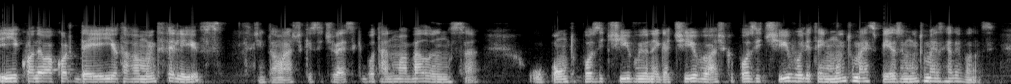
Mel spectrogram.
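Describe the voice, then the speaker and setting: Over noticeable background noise, a woman with a very deep, low voice speaks very fast in a monotone, flat way. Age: 20s. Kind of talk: interview testimony.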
